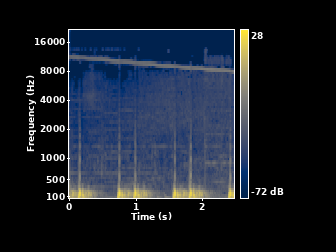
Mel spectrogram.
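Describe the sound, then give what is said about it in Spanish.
A deep, muffled heartbeat simulating the pulsing in the head during a migraine pulses steadily in paired thumps, lub-dub, repeating about every 0.8 seconds with a throbbing, pounding low-end weight and no voices. “Ese latido permanente en la cabeza te va bombeando y sigue, pasan los minutos, pasan las horas y sigue y cada vez es más intenso.”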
